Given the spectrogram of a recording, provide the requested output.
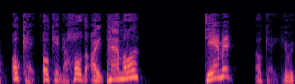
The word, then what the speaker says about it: Pamela: I I always say three syllables because sometimes on the radio or phone, they can't hear my name and they end up calling me or.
